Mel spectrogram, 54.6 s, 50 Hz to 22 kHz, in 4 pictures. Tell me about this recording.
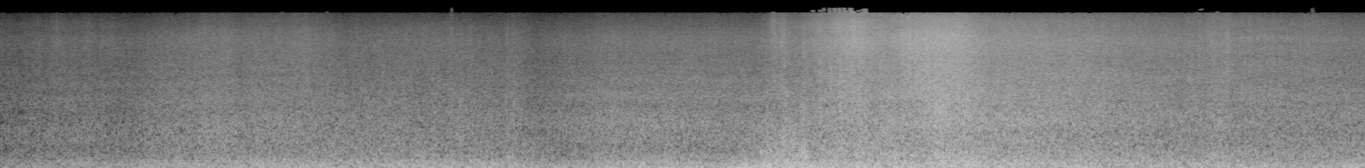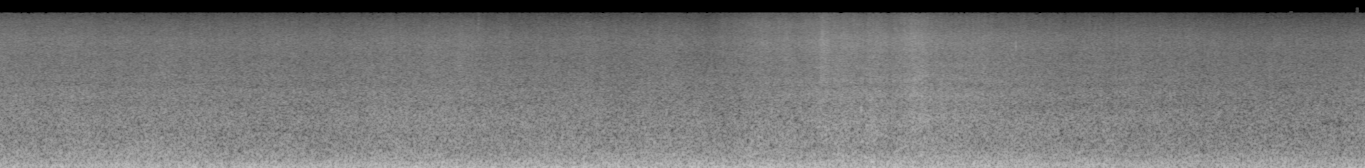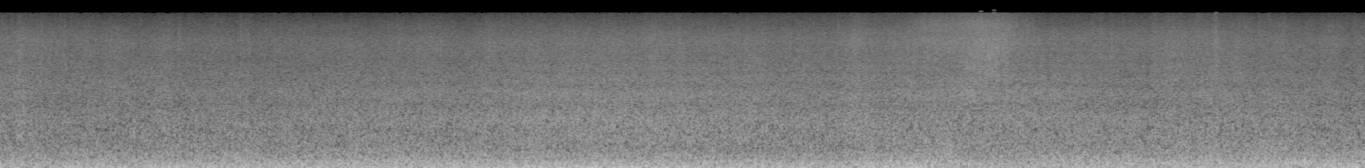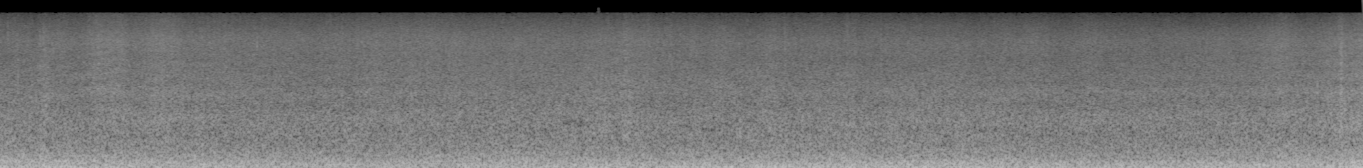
Journée. île grande. vent très fort et mer entendu à l'abri d'un rocher . Day. île grande. heavy wind and waves heard behind a rock. April 2019. /Zoom h5 internal xy mic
